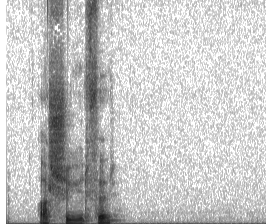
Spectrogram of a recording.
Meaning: imperative of ajourføre
- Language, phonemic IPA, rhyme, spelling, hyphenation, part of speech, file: Norwegian Bokmål, /aˈʃʉːrføːr/, -øːr, ajourfør, a‧jour‧før, verb, Nb-ajourfør.ogg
